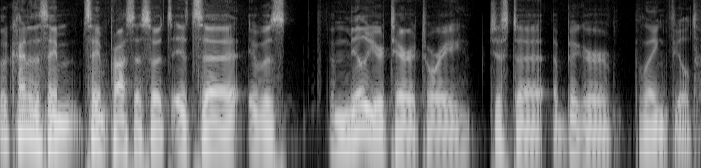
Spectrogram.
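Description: In an ordinary speaking voice, a man with a fairly low pitch talks at a moderate pace with lively intonation. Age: 40s. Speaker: podcast host. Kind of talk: casual chat.

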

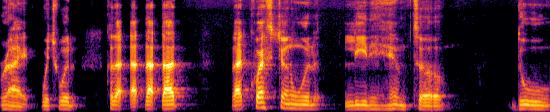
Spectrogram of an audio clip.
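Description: On a very clean recording with a silent background, a man speaks at a very slow pace and a fairly low pitch, with fairly even intonation and long, frequent pauses. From Jamaica. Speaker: podcast host. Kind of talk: conversational problem-solving discussion.

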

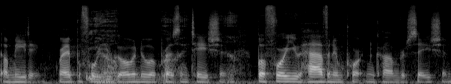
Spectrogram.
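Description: A man with a medium-pitched, somewhat breathy voice talks at a very fast pace in a monotone, flat intonation. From Texas. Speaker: nonprofit executive. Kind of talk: panel discussion. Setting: studio.

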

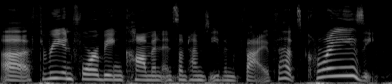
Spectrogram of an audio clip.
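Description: Speaking at a moderate pace with an American accent, a woman uses a high pitch, very wide pitch swings and a bright, sharp tone. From rural US. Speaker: podcast co-host. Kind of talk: reading research notes; casual chat.

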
